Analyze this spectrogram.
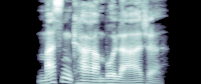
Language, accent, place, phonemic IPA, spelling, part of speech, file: German, Germany, Berlin, /ˈmasənˌkaʁamboˌlaːʒə/, Massenkarambolage, noun, De-Massenkarambolage.ogg
- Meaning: pile-up (major car accident, typically involving five or more vehicles)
